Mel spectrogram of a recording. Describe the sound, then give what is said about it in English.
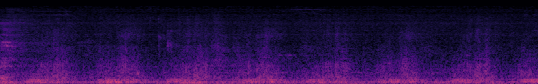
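A rocking chair creaks in a slow, steady rhythm, its low wooden groans repeating roughly once a second at a soft, even volume with no one talking. “Oh, dude, that rocking chair is gonna make me go to sleep. I love that sound.”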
